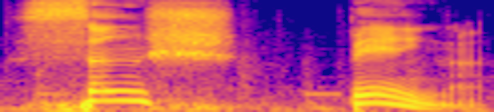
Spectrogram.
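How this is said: It is said in a carioca accent.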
